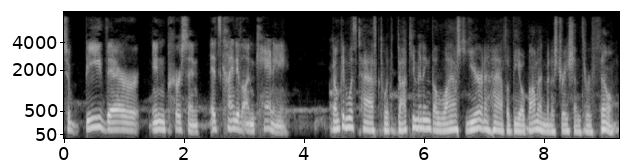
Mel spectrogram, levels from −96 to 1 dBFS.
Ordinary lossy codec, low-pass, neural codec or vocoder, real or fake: MP3, 48 kbps; 7.2 kHz; codec, 16 kHz, 2 kbps, FreqCodec, larger model; fake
